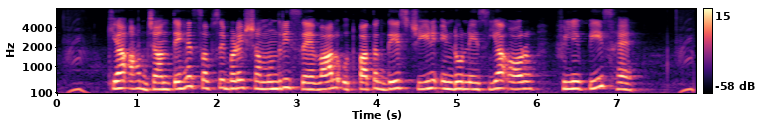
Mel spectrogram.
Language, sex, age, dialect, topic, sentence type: Hindi, male, 25-30, Hindustani Malvi Khadi Boli, agriculture, statement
